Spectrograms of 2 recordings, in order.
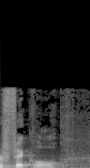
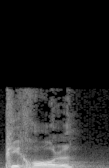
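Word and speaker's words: Phicol: In the Hebrew, it's pronounced Pichol, but that sounds like pee-hole. And so I'm going to Americanize that on purpose and just go with the hard velar stop. I'm going to go with Picol. That is a mispronunciation on purpose.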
